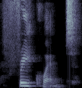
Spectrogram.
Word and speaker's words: frequent: word number four is frequent frequent frequent the stress is on the first syllable frequent it means happening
